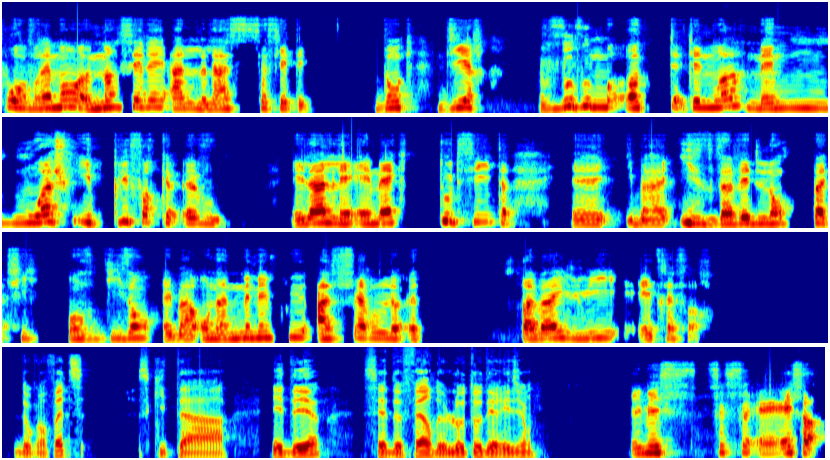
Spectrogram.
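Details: Adult man, a French-speaking comedian, who has stuttered since childhood and who calls it more like an accent; stuttering.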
